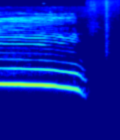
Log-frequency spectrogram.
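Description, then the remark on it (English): A person imitates a wolf howl: one loud, sustained, mid-pitched vocal tone that holds steady for about a second, then slides downward and cuts off, with nothing but silence afterward. “That was a good howl.”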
